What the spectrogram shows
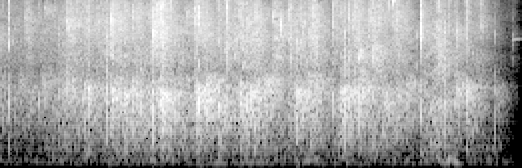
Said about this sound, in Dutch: Mag ik een heel warm applaus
